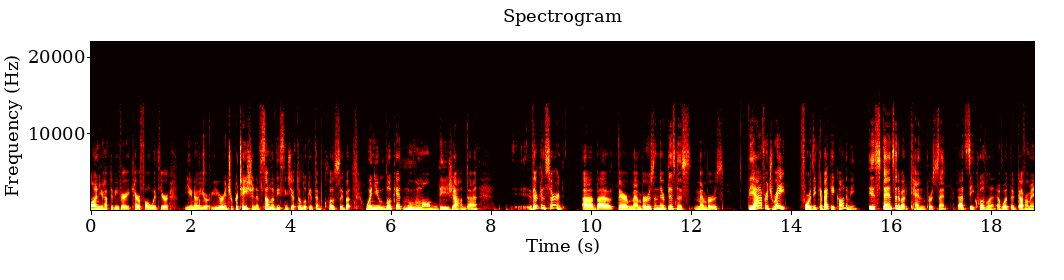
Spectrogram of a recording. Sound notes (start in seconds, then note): 9.6 speaking French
